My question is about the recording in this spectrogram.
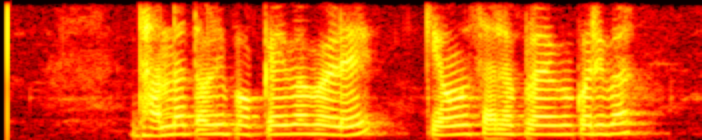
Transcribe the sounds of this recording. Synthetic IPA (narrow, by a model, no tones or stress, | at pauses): d̪ʱanat̪ɔɭipɔkajbabeɭe | keũsa̰ɾɔpɾɔjoɡʱɔkɔɾiba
